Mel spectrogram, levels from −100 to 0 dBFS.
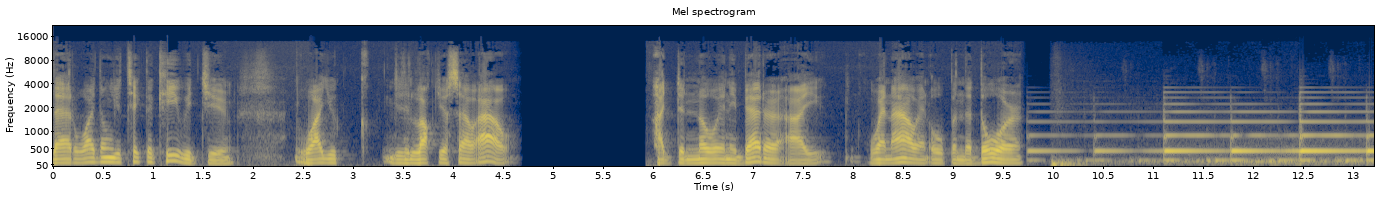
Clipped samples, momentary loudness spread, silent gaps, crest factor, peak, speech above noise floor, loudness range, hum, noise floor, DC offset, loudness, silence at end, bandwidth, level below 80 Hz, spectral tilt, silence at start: under 0.1%; 15 LU; 4.69-5.91 s; 18 dB; -2 dBFS; over 72 dB; 3 LU; none; under -90 dBFS; under 0.1%; -18 LUFS; 0 s; 14 kHz; -42 dBFS; -5.5 dB/octave; 0 s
